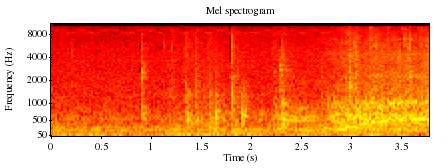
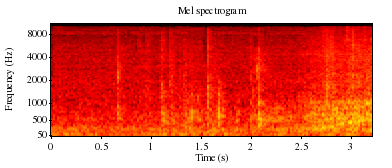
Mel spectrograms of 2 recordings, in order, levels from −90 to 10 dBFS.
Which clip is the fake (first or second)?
second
